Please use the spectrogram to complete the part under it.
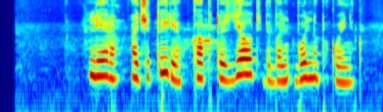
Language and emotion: Russian, neutral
